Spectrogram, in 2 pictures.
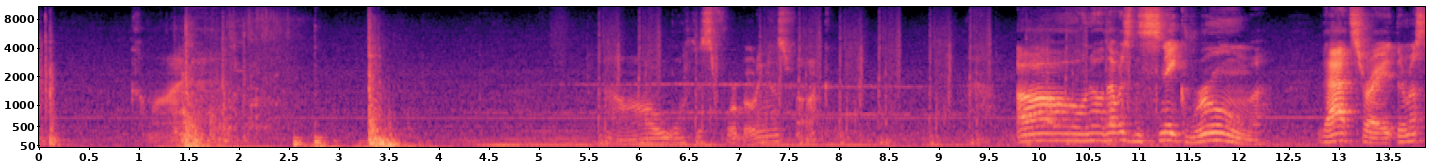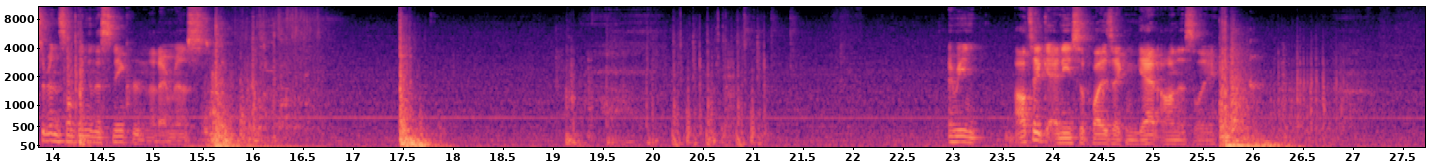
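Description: A heavy wooden door creaks slowly open.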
